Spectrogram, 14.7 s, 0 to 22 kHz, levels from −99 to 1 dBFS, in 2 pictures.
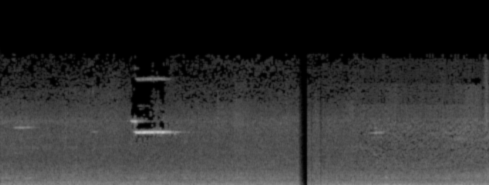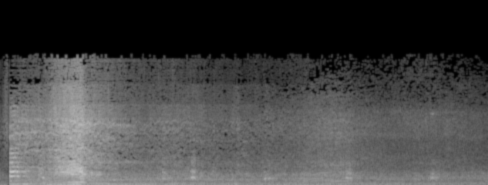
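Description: A call audio freeze begins at 4.47 s and lasts until 4.62 s. The last sound is carried on for about 128 ms as a fading buzz or hiss, roughly 70 ms of which is silence. The audio then picks up where it stopped, so a gap has been inserted and nothing is lost, most likely because delayed packets let the jitter buffer run empty. Short concealed packet loss follows at 4.66 to 4.69 s and at 4.79 to 4.87 s. Each time about 20 ms of audio never reached the decoder, and the receiver bridged the hole by extending the preceding sound, from its pitch if voiced or as shaped noise if not, before blending back in, which leaves a brief smear or wobble. A call bitrate drop runs from 5.32 s to 12.55 s, with the encoder pushed from 64 kbps down to 17 kbps and held at the lowest rate for about 5.7 s. The coarser coding makes the sound rough, watery or muffled, clearing once the rate recovers near 12.55 s. 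A jitter buffer speed-up occurs from 12.78 s to 13.71 s. To shrink an oversized buffer, the receiver repeatedly cut out short pitch-period pieces, about a tenth of a second in all, so the audio runs at roughly 112% speed with unchanged pitch and sounds hurried.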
